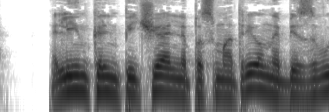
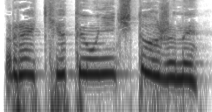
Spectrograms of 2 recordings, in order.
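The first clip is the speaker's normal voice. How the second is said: raised, high clear report; loud announcement. Acted. Sandra announcing to the crew, loud and high. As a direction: call it across the bridge. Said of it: "громко произнесла Сандра".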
